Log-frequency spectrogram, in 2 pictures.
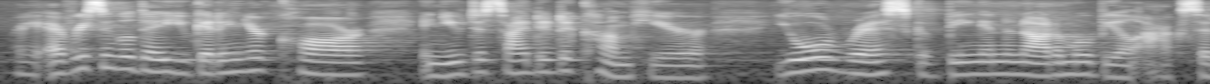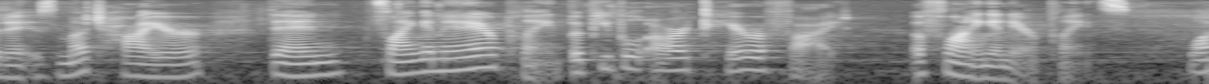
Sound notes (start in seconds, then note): none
